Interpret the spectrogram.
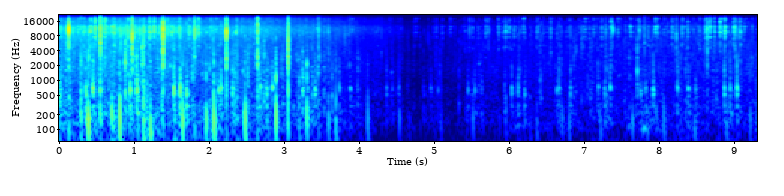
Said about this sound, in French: Il commence à pleuvoir beaucoup plus. Il faut qu'on se trouve un abri.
